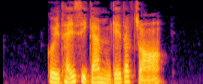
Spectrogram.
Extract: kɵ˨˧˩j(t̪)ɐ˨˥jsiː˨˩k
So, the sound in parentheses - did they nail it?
no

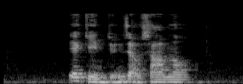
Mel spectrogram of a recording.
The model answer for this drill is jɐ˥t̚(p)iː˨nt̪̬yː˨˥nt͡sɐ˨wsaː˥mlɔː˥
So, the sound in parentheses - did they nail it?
no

